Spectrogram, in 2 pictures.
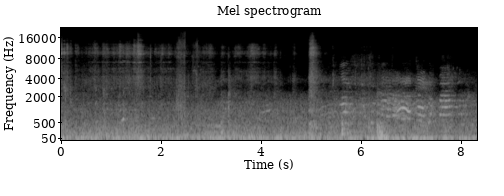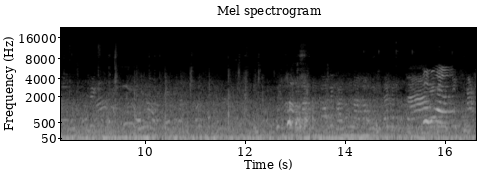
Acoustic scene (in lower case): residential area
